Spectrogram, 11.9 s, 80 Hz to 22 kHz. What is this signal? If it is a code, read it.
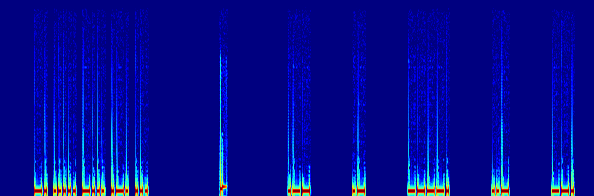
Morse code, heard as a keyed tone, about 25 wpm, spaced as for 13 wpm, 700 Hz. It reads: N5BRS WA9UG
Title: USA Call Signs - 6x Character Spacing - 25wpm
